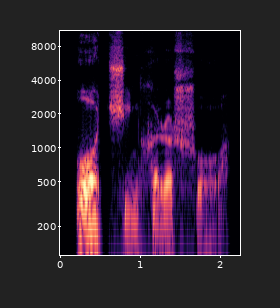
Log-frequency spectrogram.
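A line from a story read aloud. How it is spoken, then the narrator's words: Drawling. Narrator (Russian): протянул папа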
